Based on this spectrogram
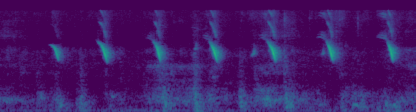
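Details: Bantam chick newly emerged from its egg, giving loud, high, sharply falling peeps in a steady series roughly every half second, with faint rustling between calls.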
